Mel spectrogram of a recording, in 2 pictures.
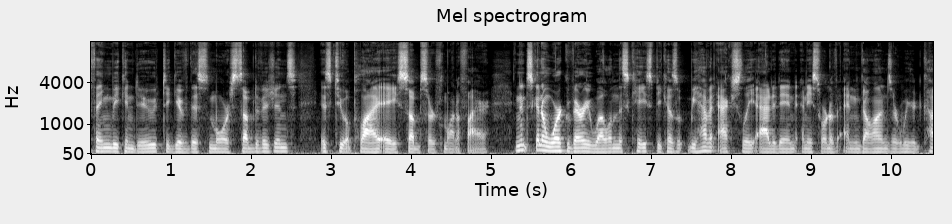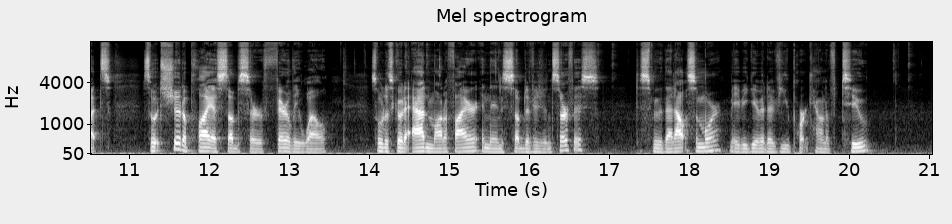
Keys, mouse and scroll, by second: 3.0 click, 11.4 click, 14.6 click, 18.0 middle click, 20.5 click.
